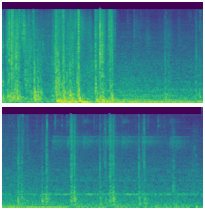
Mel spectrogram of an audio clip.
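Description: Action-movie sound effects: a rapid run of sharp impacts with a heavy low boom in the first second and a half, then a low rumble that slowly fades, with a few scattered clicks and a faint steady hum.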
